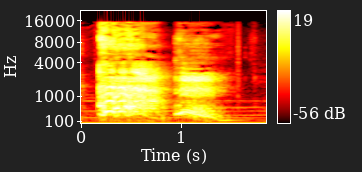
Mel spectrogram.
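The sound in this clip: Throat clearing and coughing come in two harsh, rasping bursts, the first longer and louder and the second shorter, followed by quiet.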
